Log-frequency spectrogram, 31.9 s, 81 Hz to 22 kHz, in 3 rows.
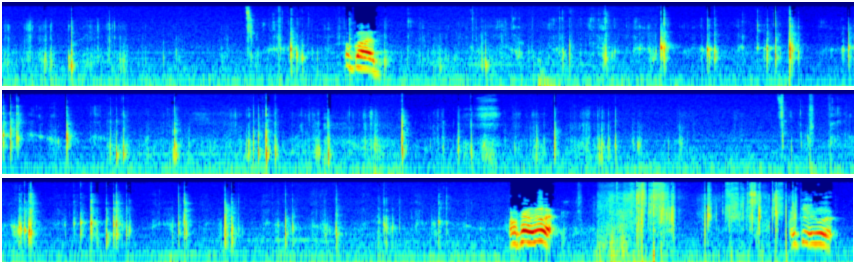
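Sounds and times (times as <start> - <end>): candies being crunched and chewed: 0.0 - 19.3, 20.3 - 27.4, 28.3 - 31.4
wet mouth clicks: 3.0 - 4.3, 20.3 - 27.0.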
